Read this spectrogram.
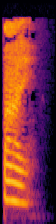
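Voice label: "bye", US English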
